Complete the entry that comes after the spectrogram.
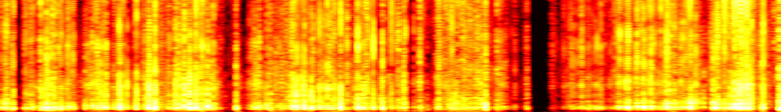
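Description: A metal ear pick rapidly scratches a blue mesh-covered textured foam scrub sponge while fingertips hold its edge. The sound is a dense, crackling, scratchy rasp centered in the mids, coming in uneven bursts with a brief silence just before the scratching resumes.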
